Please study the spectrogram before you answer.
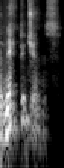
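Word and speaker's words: pnictogens: The oxygen group uh they have similar behaviors and then the nicrogens starts with a P but the P is silent.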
